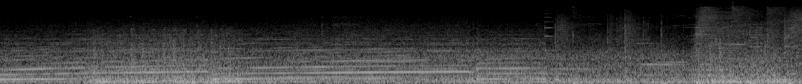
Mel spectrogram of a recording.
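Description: A race car engine in Gran Turismo 7 at the Monza circuit screams steadily through several rising gear pulls with brief shift dips, loud and continuous, with a whir and faint tire noise near the end.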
